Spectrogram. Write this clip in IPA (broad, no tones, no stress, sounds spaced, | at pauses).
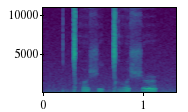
ǀʰ ʌ ʃ i ɡ͡ǀ ʌ ʃ ə˞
